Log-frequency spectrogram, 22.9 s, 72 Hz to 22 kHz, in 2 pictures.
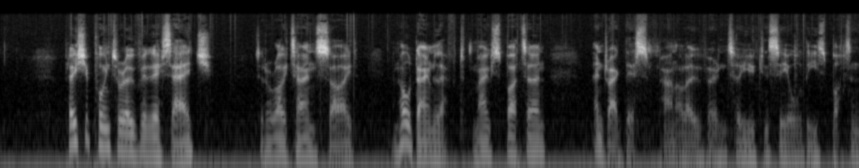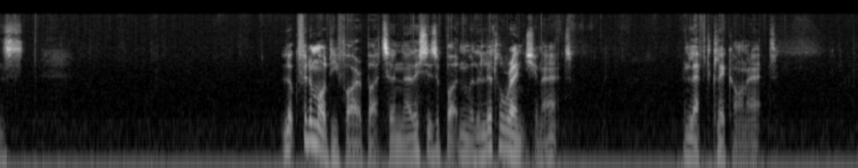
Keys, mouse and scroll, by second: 5.2 click, 20.6 click.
